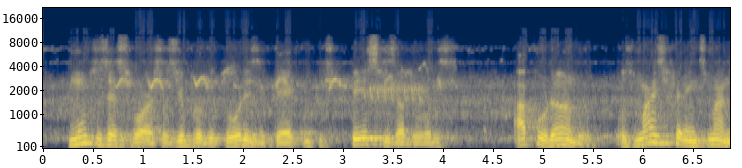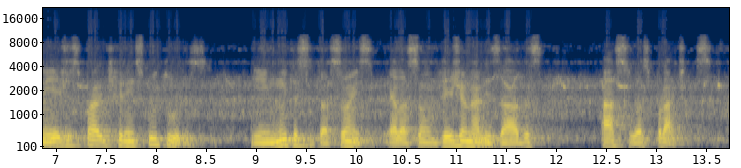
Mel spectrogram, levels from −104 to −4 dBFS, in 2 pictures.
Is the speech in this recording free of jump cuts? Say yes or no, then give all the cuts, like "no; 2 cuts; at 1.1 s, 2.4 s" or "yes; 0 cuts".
yes; 0 cuts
